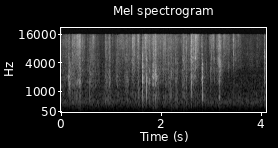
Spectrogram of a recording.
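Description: A folded paper leaflet and cardboard packaging rustling and crinkling in the hands, in a quick, irregular run of small crackles that thins out near the end.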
